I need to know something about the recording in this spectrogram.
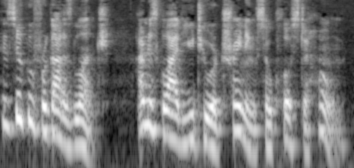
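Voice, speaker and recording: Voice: mid-range voice, very animated, brisk, darkish tone, breathy edge, voice pushed up. A podfic reader voicing a fussy, worried, doting mother of a teenage boy. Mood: friendly.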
